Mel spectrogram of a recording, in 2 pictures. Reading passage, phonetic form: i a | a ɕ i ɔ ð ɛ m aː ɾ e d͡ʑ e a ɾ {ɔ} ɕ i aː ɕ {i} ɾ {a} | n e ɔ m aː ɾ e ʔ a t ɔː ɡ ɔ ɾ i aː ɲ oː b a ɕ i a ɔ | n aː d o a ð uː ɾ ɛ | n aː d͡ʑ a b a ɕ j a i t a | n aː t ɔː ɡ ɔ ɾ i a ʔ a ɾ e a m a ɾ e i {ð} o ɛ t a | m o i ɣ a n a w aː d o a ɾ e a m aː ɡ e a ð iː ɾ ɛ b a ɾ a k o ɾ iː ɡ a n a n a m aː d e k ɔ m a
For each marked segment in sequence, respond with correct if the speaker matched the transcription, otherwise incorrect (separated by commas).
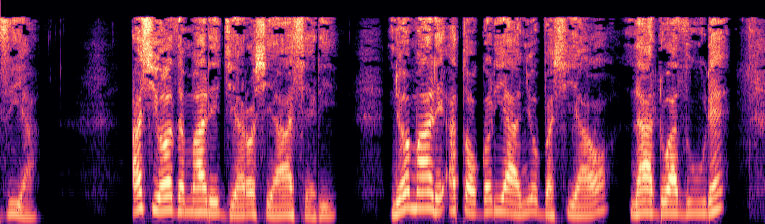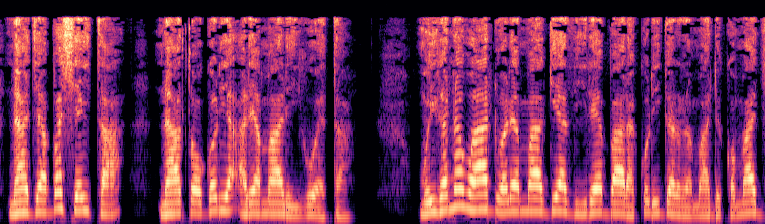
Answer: correct, incorrect, incorrect, incorrect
